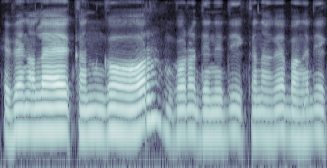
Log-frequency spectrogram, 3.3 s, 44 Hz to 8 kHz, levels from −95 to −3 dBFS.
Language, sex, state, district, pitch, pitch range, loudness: Chakma, male, Tripura, Unakoti, 135 Hz, 125-145 Hz, -17 LUFS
